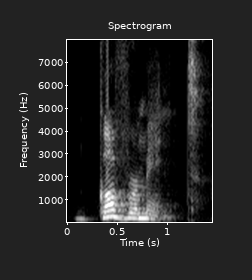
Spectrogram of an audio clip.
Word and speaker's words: government: condemn Dam him Solem here is a word with n m and the N is silent however you can also pronounce the end sound government thank you very much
